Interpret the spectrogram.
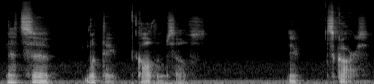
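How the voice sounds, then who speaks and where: A man playing a war-weary, protective soldier in an intimate ASMR audio roleplay, speaking earnestly and hesitantly, sometimes hushed. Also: sits low, flat delivery, slow, a little hiss or hum. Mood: urgent, persuasive. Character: war-weary young male soldier pleading with best friend, protective, earnest.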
